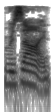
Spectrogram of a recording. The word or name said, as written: resign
